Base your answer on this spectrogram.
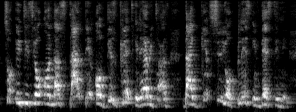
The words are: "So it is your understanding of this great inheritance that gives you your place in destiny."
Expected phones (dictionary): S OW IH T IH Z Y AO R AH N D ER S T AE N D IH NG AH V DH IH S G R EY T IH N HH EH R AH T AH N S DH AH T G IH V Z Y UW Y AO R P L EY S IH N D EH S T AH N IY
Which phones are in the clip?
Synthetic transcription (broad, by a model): S OW IH T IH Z Y AO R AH N D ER S T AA N D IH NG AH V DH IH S G R EY T IH N HH EH R AH T AH N S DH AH T G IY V S Y UW Y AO P L EY S IH N D EH S T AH N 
